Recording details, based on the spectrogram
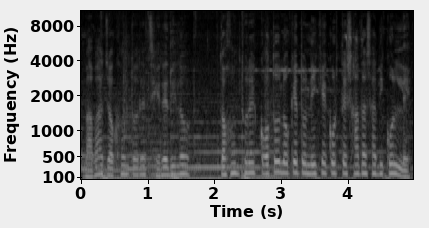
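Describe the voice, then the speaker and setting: A poor fifteen-year-old village boy acted by a man, pitched high, with plaintive and childlike rustic speech. He sounds devoted and full of naive questions. It is an audio drama with light music underneath. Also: steady tone, normal speed, darkish tone, natural voice. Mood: pensive, affectionate. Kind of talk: audio drama acting of a Bengali story. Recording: music bed behind the voice.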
